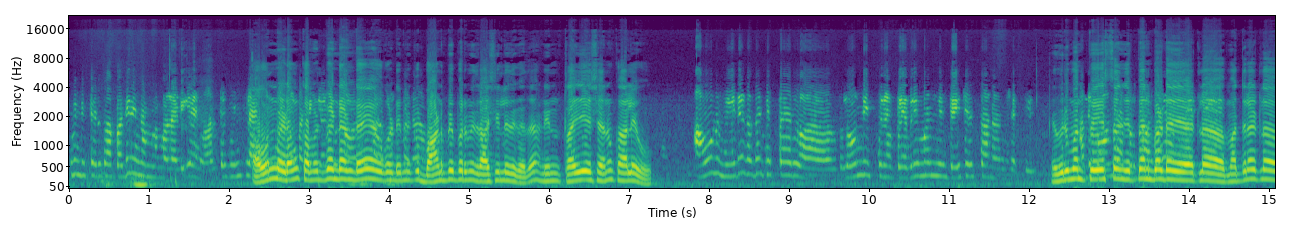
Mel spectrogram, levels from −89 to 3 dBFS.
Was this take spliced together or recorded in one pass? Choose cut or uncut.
uncut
